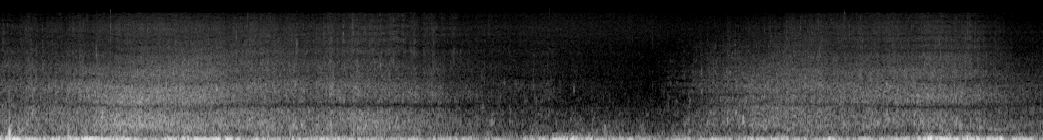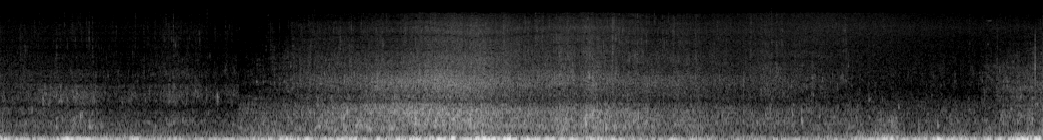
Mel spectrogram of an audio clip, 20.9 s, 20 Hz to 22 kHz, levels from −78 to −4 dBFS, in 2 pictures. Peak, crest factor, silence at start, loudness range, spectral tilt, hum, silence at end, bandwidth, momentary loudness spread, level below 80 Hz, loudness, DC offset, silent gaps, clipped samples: -8 dBFS; 16 dB; 0 s; 8 LU; -4.5 dB/octave; none; 0 s; 15.5 kHz; 14 LU; -26 dBFS; -31 LUFS; under 0.1%; none; under 0.1%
